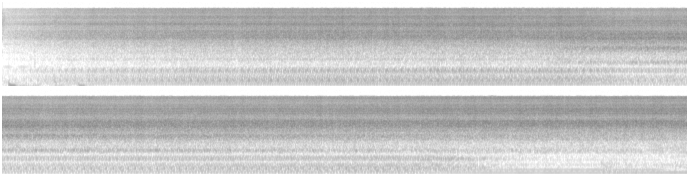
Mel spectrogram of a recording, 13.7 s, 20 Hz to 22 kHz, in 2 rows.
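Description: MO-002 cast-iron CNC milling machine's spindle and cutter milling 40X alloy steel: a steady machine whine with a cutting hiss over it, fading in over the first second or two. The pitch of the whine shifts about eleven seconds in.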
